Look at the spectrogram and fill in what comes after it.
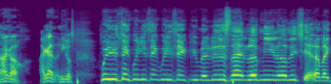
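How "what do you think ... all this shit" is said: put-on high-pitched yelling, repeated over and over. Retelling an argument with an ex, imitating someone yelling. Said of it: "he's yelling at me".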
